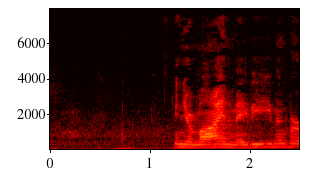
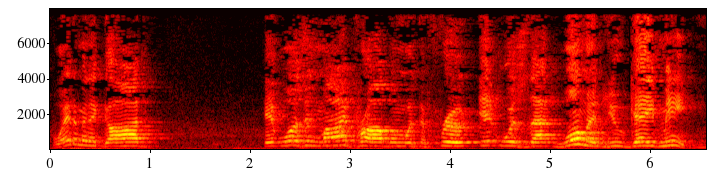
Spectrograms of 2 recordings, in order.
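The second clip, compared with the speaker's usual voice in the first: Adam's excuse; 7 semitones higher, 19 dB louder, slower than usual. Retold or imitated. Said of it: "sounds like Genesis chapter three".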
